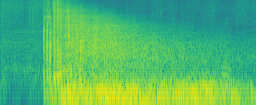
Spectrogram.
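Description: In the survival video game Rust, a single loud shot or blast bursts out suddenly and rolls into a long, rumbling decay that fills the remaining seconds, with no speech over it.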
